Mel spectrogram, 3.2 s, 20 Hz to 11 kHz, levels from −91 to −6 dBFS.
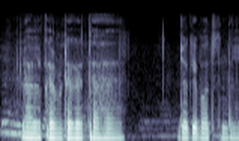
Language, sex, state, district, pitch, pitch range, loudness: Hindi, male, Haryana, Jhajjar, 115 Hz, 115-135 Hz, -20 LUFS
